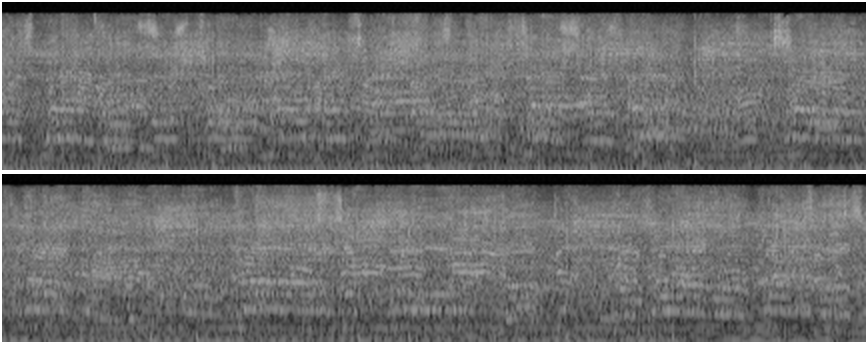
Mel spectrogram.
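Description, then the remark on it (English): A loud, dense rock song with men yelling the vocals over driving guitars and drums, with no horns, sustained at full volume throughout. “A bunch of sad dudes yelling.”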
